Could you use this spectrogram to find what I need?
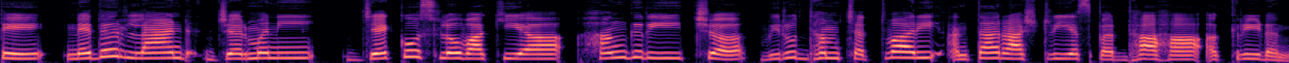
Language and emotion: Sanskrit, neutral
